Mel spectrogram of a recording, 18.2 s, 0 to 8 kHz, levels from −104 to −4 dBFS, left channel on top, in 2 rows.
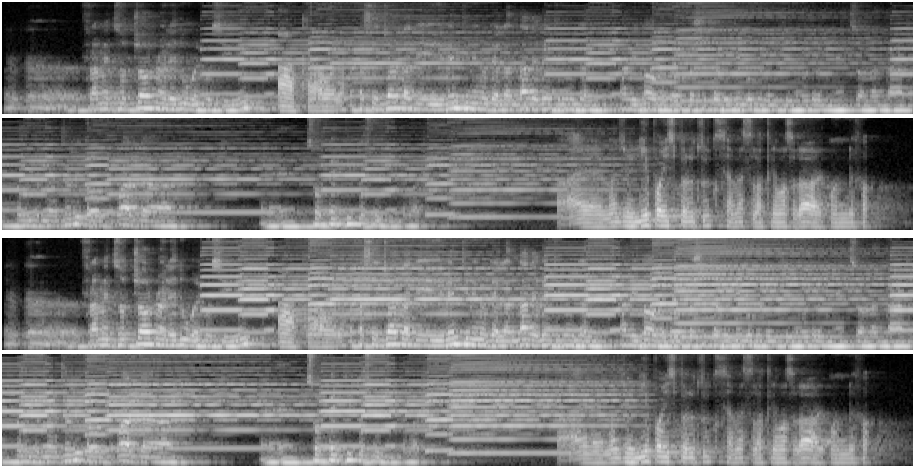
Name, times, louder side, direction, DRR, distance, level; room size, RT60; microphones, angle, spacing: voice 1, 0.0-2.6 3.5-10.9 11.7-13.3 15.3-15.5, right 1 dB, 60° right, 0.9 m, -25 dB
sound 1, 2.0-15.6, right 9 dB, 85° right, 0.4 m, -27 dB
voice 2, 2.7-3.5 14.6-17.7, left 1 dB, 15° left, 0.4 m, -27 dB
24.5 x 13.0 x 3.1 m
head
